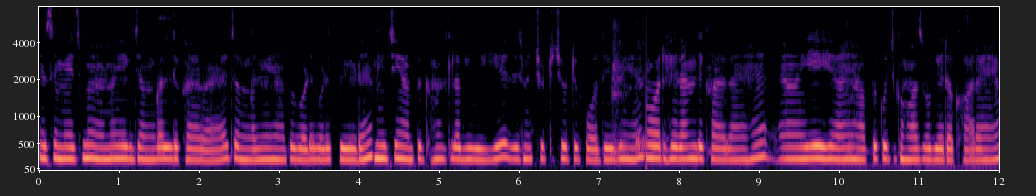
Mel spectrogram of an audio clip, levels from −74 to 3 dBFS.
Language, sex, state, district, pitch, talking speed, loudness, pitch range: Hindi, female, Uttar Pradesh, Jyotiba Phule Nagar, 220 Hz, 215 wpm, -23 LUFS, 210-225 Hz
